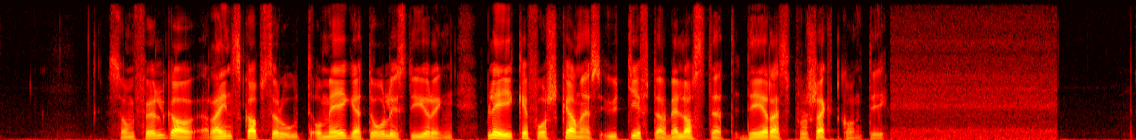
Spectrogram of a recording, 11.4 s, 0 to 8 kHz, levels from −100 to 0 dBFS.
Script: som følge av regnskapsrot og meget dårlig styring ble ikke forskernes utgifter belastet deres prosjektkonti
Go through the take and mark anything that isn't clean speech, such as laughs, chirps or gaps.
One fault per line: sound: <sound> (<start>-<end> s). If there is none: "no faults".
no faults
